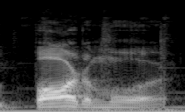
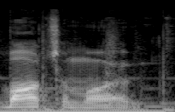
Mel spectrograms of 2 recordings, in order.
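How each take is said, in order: First: It is said in a local Baltimore accent. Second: It is said in standard American pronunciation. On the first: "Before my speech training, I would say Baltimore" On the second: "the closest way to standard American English"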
